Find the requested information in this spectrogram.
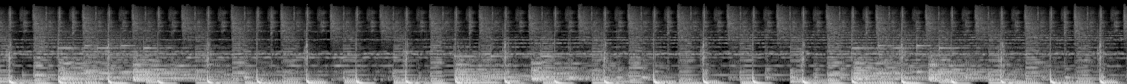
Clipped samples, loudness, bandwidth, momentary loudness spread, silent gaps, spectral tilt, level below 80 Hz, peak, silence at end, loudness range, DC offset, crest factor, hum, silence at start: under 0.1%; -15 LUFS; 17 kHz; 5 LU; none; -6 dB/octave; -18 dBFS; 0 dBFS; 0 s; 1 LU; under 0.1%; 14 dB; none; 0 s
